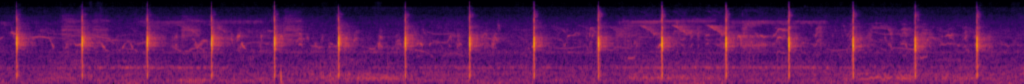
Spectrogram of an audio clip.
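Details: Red-crested korhaan (Lophotis ruficrista), a ground-dwelling bird of Kruger National Park grassland and savannah, gives its repetitive, monotonous call: a steady series of sharp, dry clicks, about one every two-thirds of a second, with other birds chattering softly behind.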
